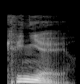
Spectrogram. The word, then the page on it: crinière: francais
